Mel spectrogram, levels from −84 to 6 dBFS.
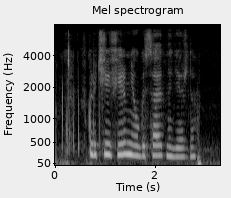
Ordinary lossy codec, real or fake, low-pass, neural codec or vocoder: AAC, 32 kbps; fake; 7.2 kHz; codec, 24 kHz, 3.1 kbps, DualCodec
